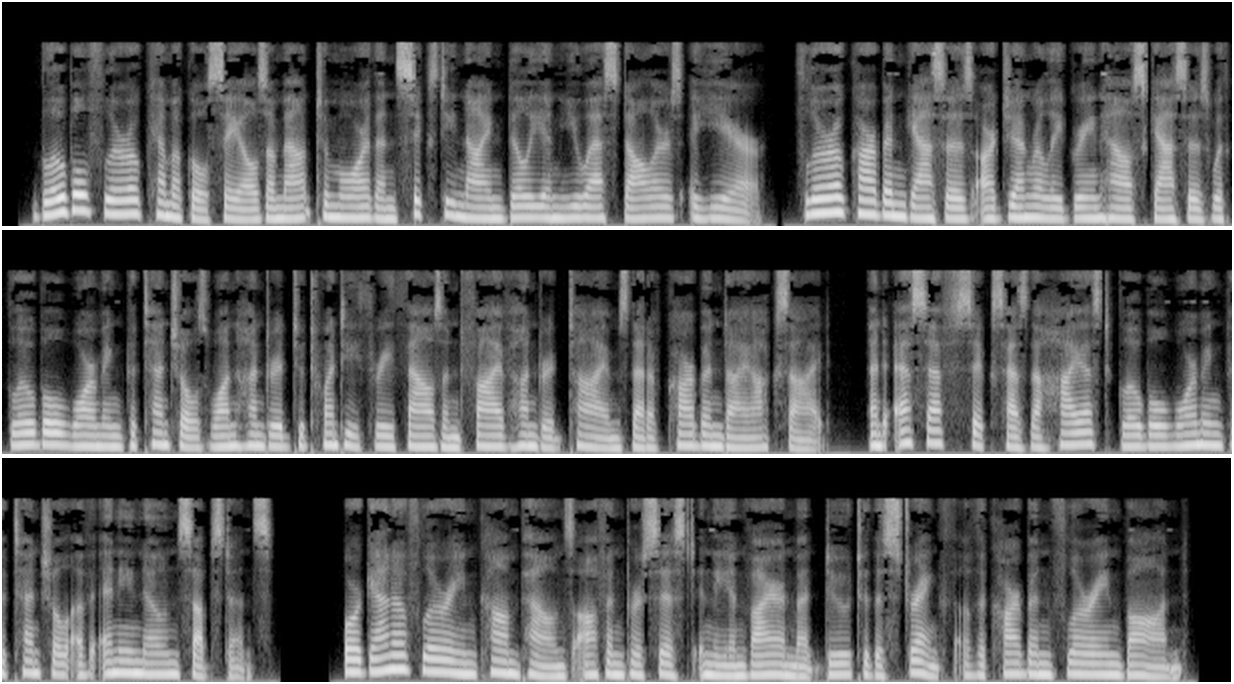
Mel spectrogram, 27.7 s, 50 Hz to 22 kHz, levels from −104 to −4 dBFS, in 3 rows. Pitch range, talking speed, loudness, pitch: 145-170 Hz, 130 wpm, -24 LUFS, 155 Hz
